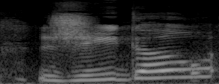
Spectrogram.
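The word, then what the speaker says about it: gigot: had this type of of sleeve called the zhigo sleeve it's spelled g-i-g-o-t g-go and it looks like this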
